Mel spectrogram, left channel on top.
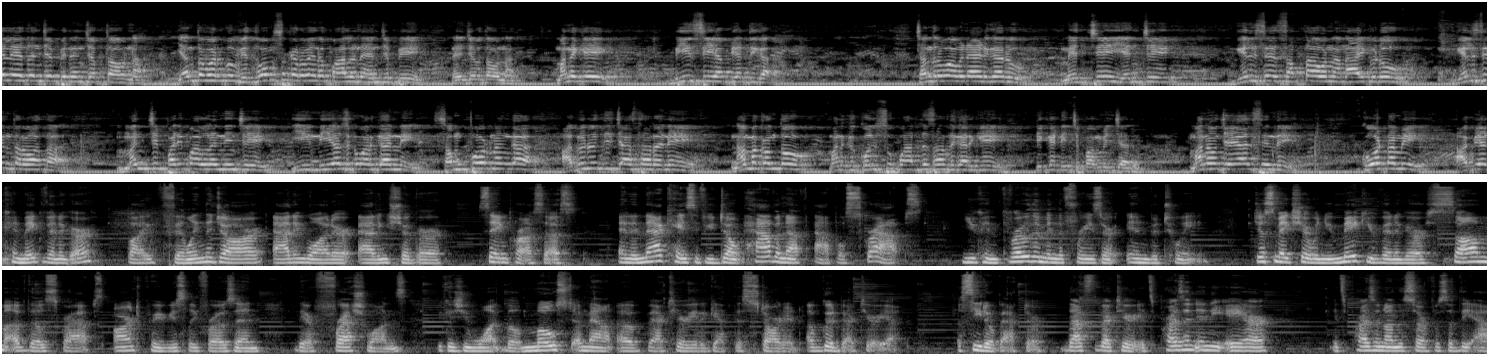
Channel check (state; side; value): different; both; correlation 0.00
